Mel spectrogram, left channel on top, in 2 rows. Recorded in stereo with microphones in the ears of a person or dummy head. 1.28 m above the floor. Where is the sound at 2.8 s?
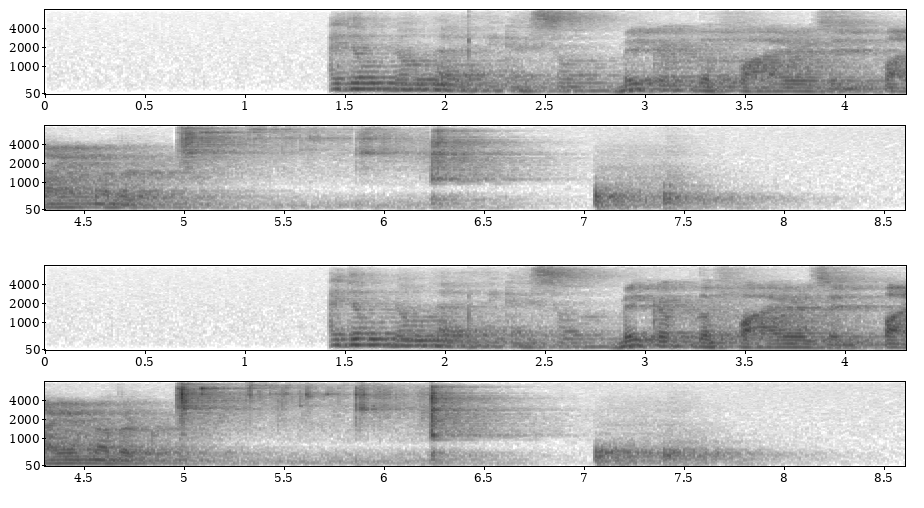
50° right (ahead or behind), 1.1 m.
